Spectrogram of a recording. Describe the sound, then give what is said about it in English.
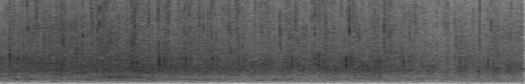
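Group applause at a church Bible-study gathering, given for a group of girls. The clapping is dense, steady and loud for over five seconds, with faint voices mixed into it. “It feels good to be cheered for, doesn't it, girls?”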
